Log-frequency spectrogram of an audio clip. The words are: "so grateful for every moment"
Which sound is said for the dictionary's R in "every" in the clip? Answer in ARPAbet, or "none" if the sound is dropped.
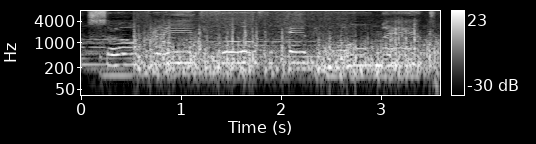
none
